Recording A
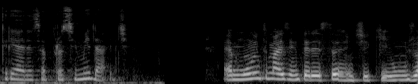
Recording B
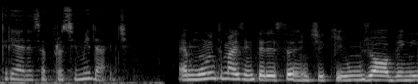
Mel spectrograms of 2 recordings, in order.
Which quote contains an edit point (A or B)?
B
